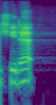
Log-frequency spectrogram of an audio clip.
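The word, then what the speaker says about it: 鰭: はい、 Japan Hot 100 第 3 位はストーンズの暴れろ、第 2 位はスピッツの美しいヒレ、そして第 1 位は夜遊びのアイドルでした。 – ヒレって読むんだ。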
